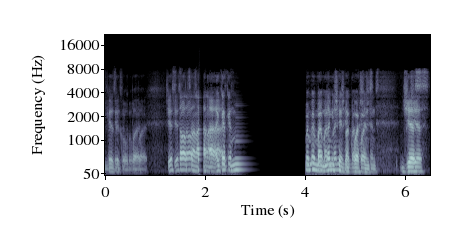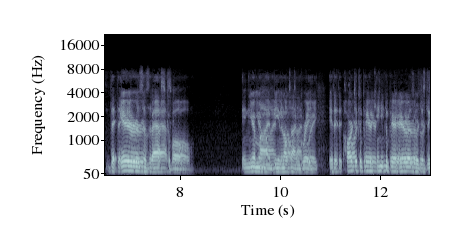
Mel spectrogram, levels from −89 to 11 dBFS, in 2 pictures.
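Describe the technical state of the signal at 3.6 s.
At 3.6 s the signal sits inside a call audio freeze running from 2.63 to 4.03 s. The receiver ran out of packets, likely because they were held up and the jitter buffer emptied. It bridged the wait with a fading fill and then about 1.04 s of silence, which covers this moment. When the audio resumes it carries on from where it stopped, so a 1.39 s gap has been inserted and nothing is lost. A dropout, by contrast, would skip content.

The same moment falls within automatic gain rising, from 1.24 to 5.52 s. The gain control judged the input too quiet and raised it by about 8 dB over several seconds. Voice and background swell together, which separates it from a speaker simply getting louder.

A doubled audio track runs throughout, likely from a second, slower capture path or an edit holding two copies out of step. A full-band copy follows around 150 ms behind, about 5 dB quieter. 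Unlike room echo, it has no decay or reverberant colour.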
